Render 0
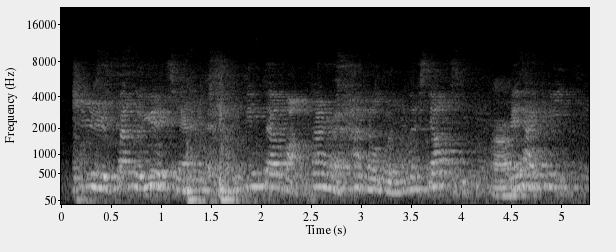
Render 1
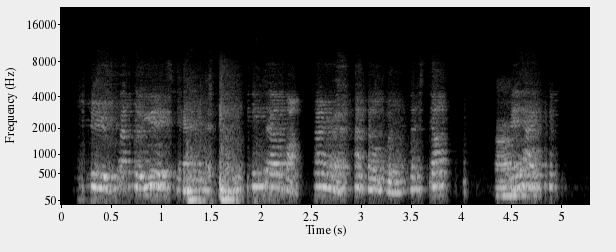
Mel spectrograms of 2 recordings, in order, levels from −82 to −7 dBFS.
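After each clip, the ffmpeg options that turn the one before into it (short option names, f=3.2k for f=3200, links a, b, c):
-af "equalizer=f=99:w=0.43:g=4.5,agate=range=-35dB:threshold=-30dB:ratio=16:detection=peak"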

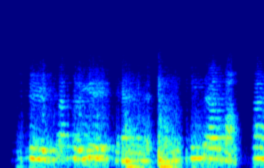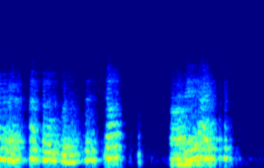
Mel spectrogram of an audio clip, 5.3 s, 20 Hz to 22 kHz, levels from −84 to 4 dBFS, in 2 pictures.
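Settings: -af "adynamicsmooth=sensitivity=1:basefreq=1.1k"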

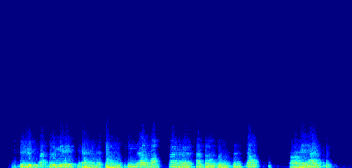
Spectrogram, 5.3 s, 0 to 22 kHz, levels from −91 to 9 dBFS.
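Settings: -filter_complex "[0:a]asplit=2[a][b];[b]adelay=18,volume=-6dB[c];[a][c]amix=inputs=2:normalize=0,volume=-8.5dB"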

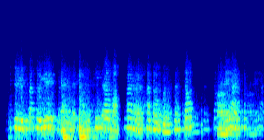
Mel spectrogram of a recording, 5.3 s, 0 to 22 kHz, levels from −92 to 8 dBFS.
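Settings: -af "aecho=1:1:579:0.133,volume=4dB" -ar 48000 -c:a libopus -b:a 48k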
